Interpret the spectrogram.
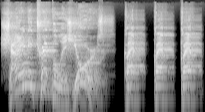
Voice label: Male Mech After Triple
